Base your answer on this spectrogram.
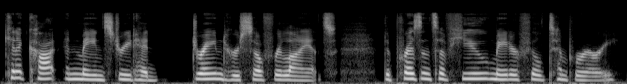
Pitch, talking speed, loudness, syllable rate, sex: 225 Hz, 165 wpm, -18 LUFS, 5.1 syllables/s, female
